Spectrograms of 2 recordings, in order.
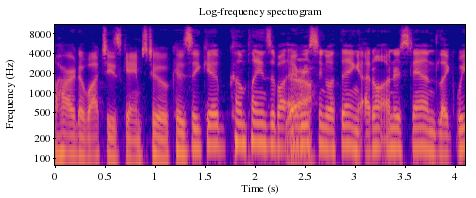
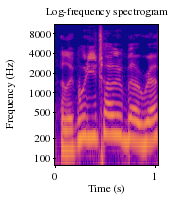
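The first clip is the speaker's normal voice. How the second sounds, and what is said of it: Exaggerated Luka Doncic impression. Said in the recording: “terrible Luka impression ... it was a perfect impression”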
